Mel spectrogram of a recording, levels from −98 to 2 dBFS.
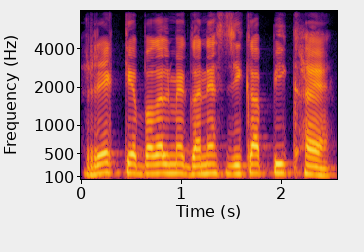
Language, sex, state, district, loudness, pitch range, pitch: Hindi, male, Jharkhand, Garhwa, -12 LUFS, 150-160 Hz, 160 Hz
